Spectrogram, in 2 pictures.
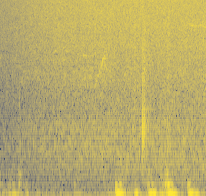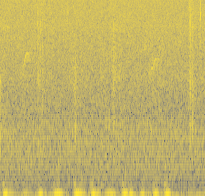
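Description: Wind buffeting an outdoor camera microphone: an irregular low rumble with soft thumps that grows louder about two seconds in.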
